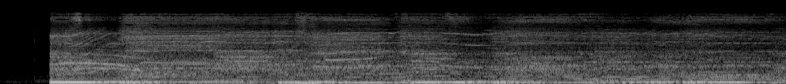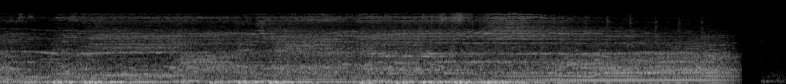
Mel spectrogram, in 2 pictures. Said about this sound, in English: it was performed last night by a crowd of a couple hundred thousand people.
